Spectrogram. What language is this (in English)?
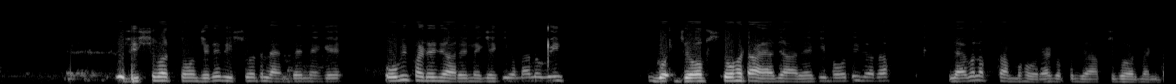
Punjabi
